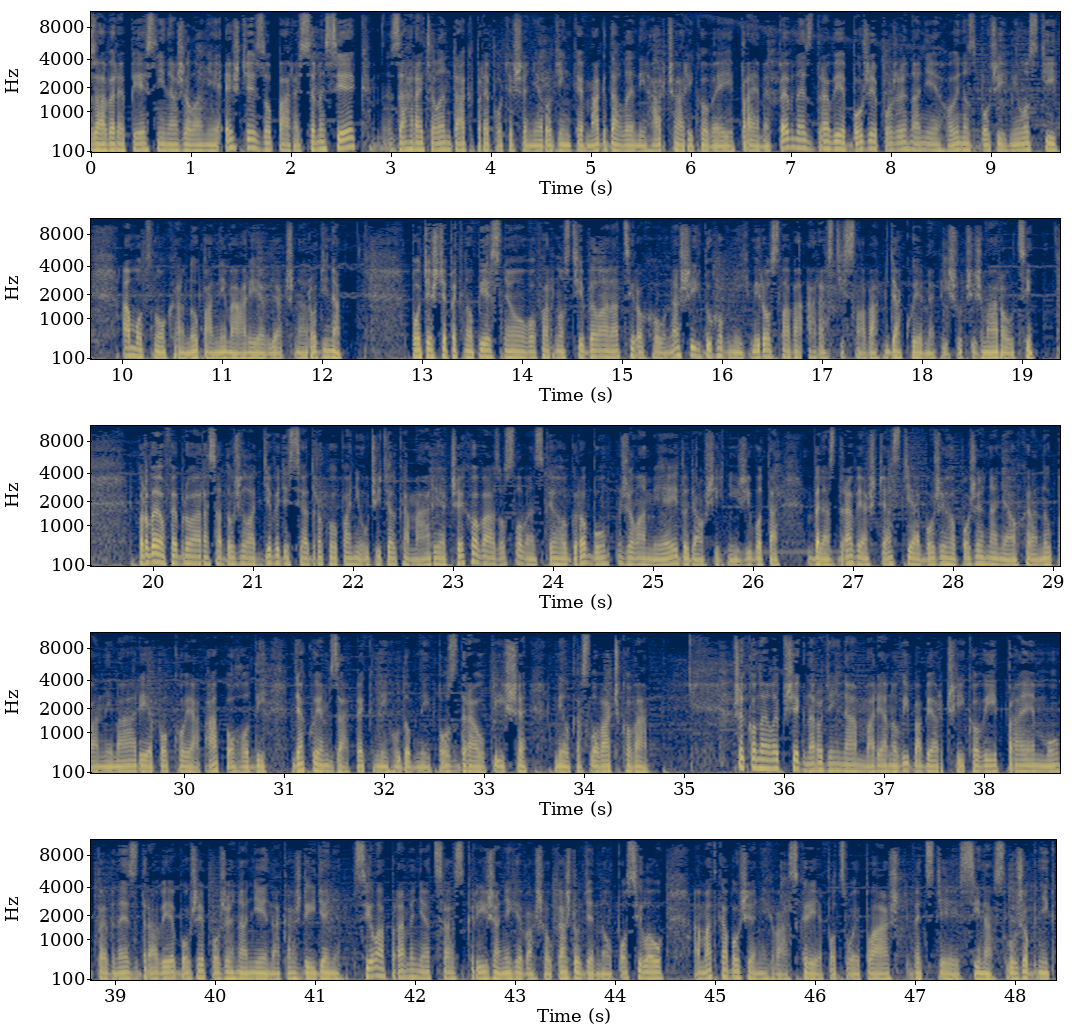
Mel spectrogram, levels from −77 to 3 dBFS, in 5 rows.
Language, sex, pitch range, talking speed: Slovak, male, 95-110 Hz, 155 wpm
